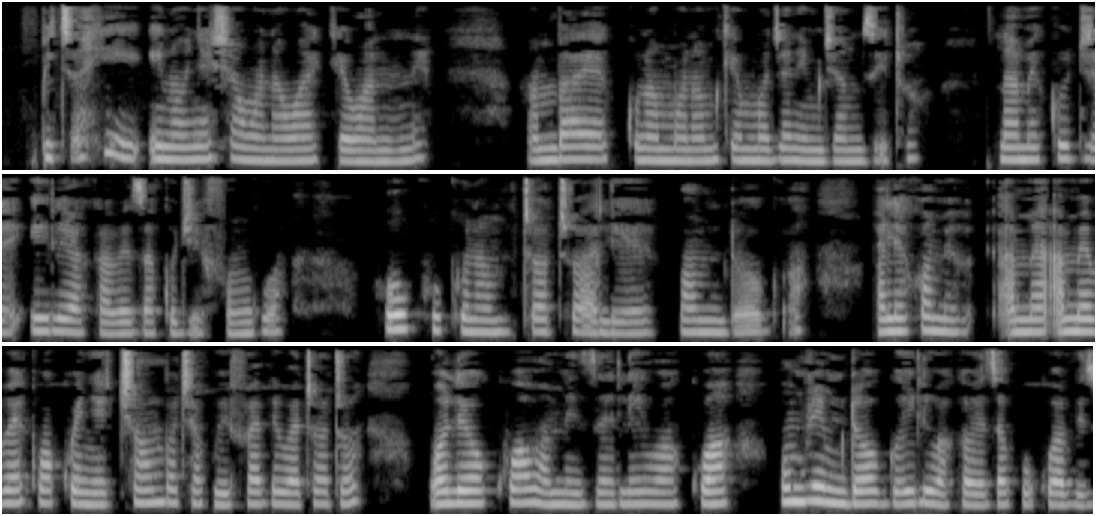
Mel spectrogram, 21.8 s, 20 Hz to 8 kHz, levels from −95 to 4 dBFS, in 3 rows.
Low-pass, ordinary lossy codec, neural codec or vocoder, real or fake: 7.2 kHz; MP3, 32 kbps; none; real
